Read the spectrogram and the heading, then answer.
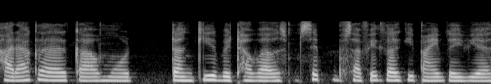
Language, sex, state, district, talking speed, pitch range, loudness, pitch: Hindi, female, Jharkhand, Ranchi, 195 wpm, 175-195 Hz, -16 LUFS, 180 Hz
